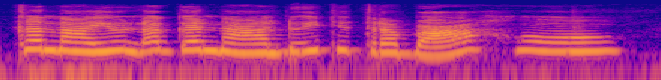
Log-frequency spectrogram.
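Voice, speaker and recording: A woman's voice: extremely high pitch, fairly even intonation, moderate pace, bright, forceful tone, no echo. A woman playing a chatty, teasing young friend, with a Filipino Ilocano accent. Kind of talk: radio drama dialogue.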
